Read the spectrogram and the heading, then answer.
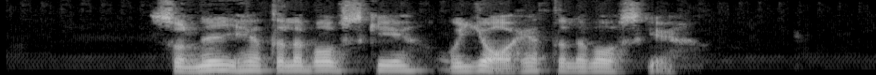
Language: Swedish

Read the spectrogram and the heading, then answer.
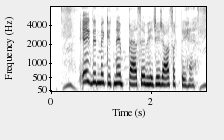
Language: Hindi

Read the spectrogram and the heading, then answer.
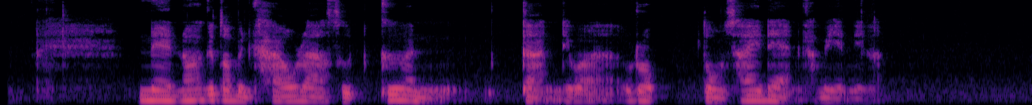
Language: Thai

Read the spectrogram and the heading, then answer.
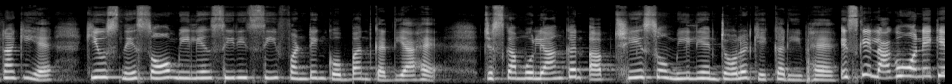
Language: Hindi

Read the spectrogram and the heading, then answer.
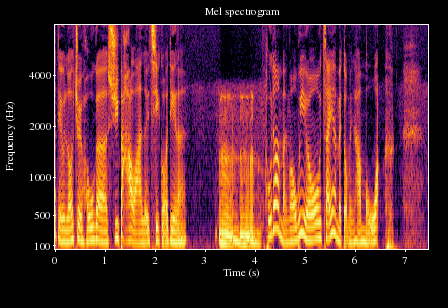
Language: Chinese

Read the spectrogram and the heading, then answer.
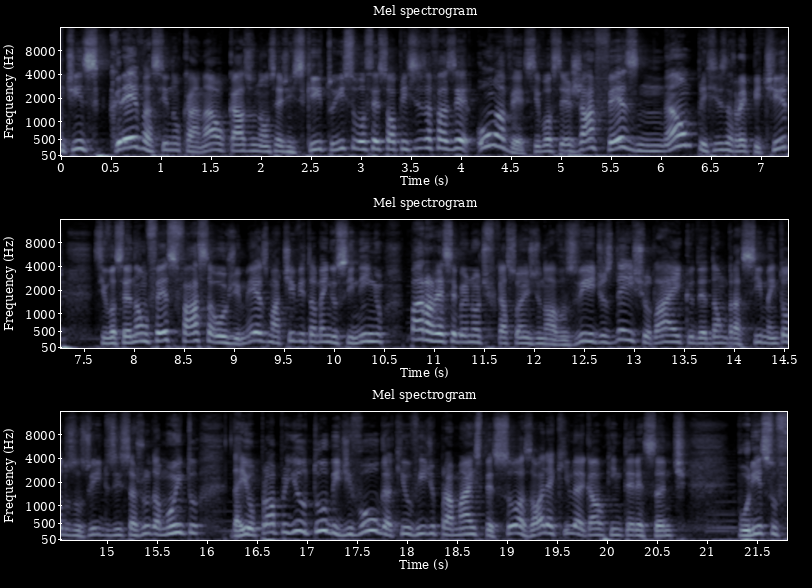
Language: Portuguese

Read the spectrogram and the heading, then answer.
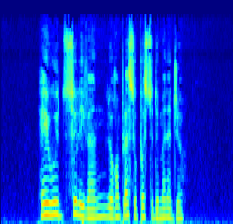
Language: French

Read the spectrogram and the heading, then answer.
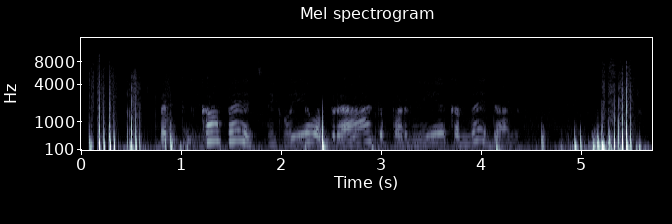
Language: Latvian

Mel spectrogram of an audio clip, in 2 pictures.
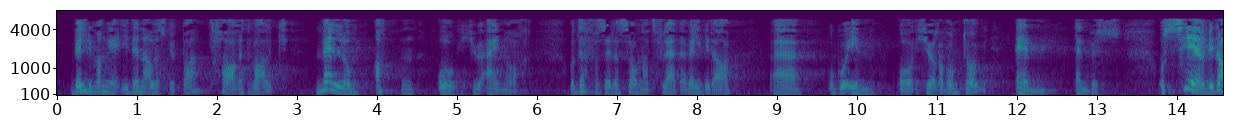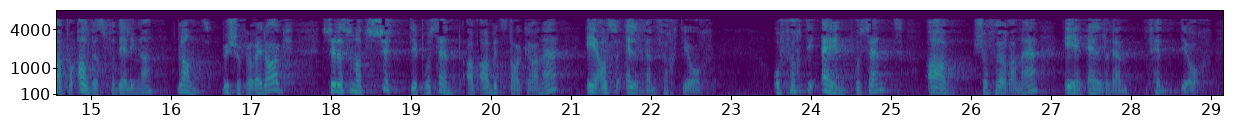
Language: Norwegian Nynorsk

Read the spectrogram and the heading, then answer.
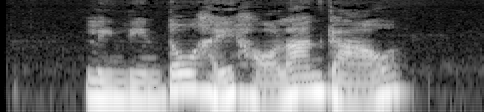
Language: Cantonese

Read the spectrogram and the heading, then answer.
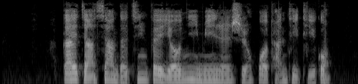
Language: Chinese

